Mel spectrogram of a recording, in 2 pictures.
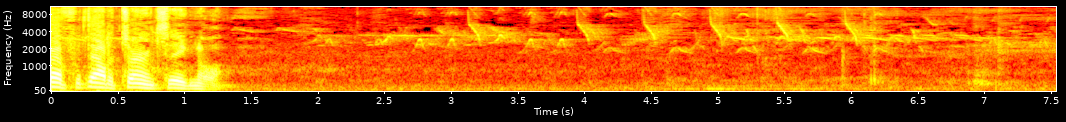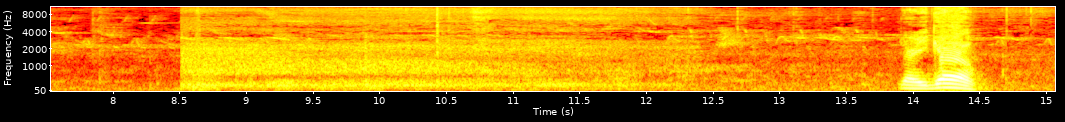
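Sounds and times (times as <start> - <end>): small birds chirping: 0.0 - 15.0
steady rushing noise: 8.5 - 13.0.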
